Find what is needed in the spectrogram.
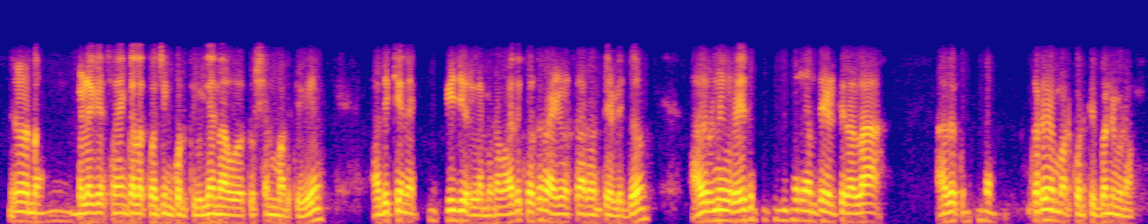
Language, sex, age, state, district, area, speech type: Kannada, male, 60+, Karnataka, Chikkaballapur, rural, conversation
